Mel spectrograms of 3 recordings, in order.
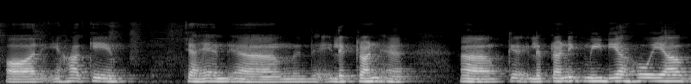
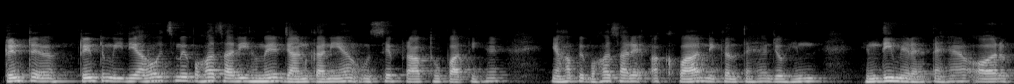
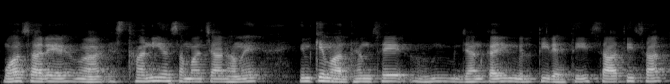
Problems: constant background noise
